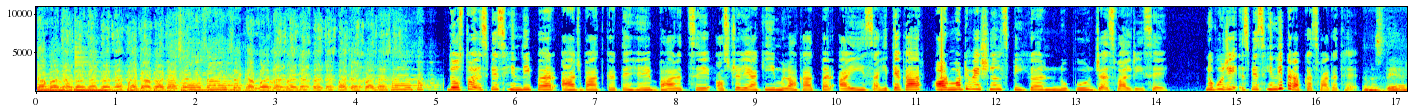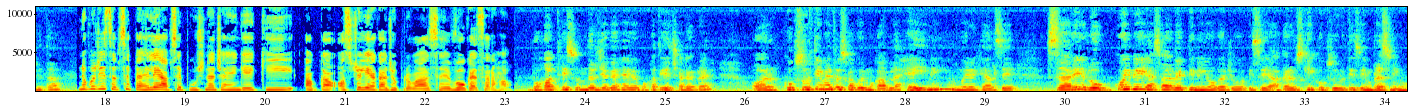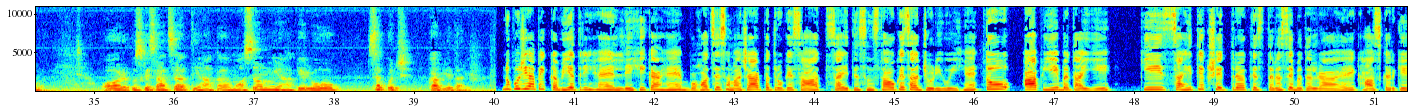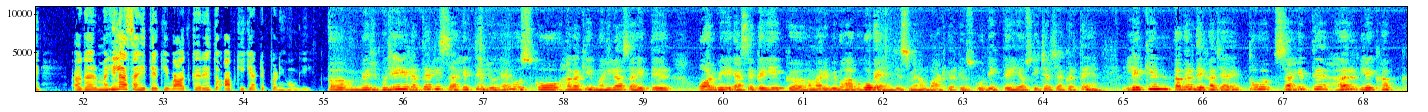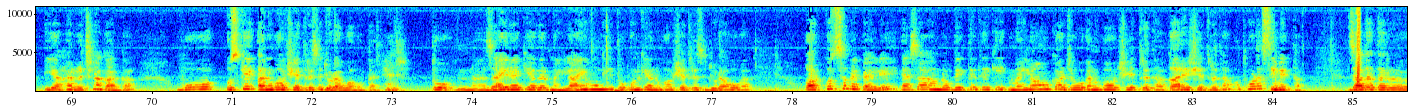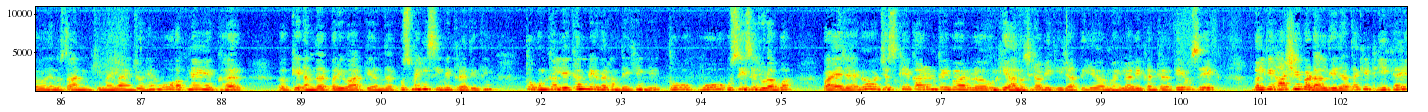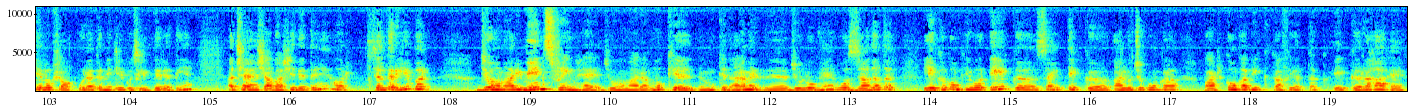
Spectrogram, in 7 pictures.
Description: साहित्यक्षेत्रमे इंटरनेट और डिजिटल प्लेटफॉर्मके बढ़ते उपयोग पर उनका कहना था के साहित्यके लिए ये प्रवाह लाभदायी और घातक दोनों हो सकता है. किसीभी लेखक या कविको अपनी रचना पड़कोटक पहुंचने से पहले एक बार खुद सपादक बनकर जांचनी चाहिए. इस बी इस हिंदी के श्रोतामित्रोंके लिए उन्होंने अपनी दो कविताओंका पठन भी किया .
